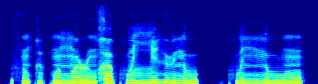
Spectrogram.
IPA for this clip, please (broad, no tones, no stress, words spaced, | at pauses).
θũkɨkʷɐ̃ŋʷɐ̃ ɹũxɐkʷʰi lːiðʉnu | kʷʰinːuwũ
